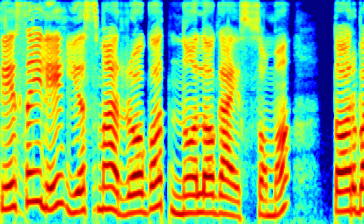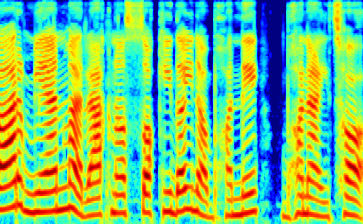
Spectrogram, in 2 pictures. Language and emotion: Nepali, neutral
